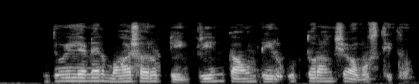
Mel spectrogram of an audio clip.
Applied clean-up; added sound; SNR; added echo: neural mask model Resemble Enhance denoiser.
